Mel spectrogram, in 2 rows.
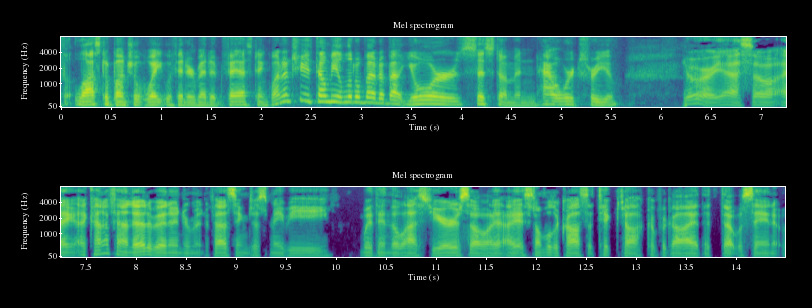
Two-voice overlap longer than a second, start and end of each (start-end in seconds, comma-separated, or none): none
